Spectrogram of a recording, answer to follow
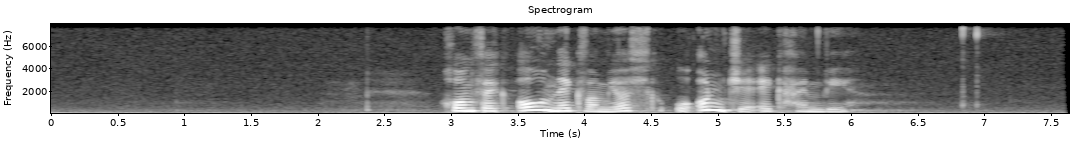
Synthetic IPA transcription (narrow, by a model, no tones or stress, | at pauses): hʊnfɛkolnɛkʋamjœl̥koːʔɔnt͡ʃəʔɛkhæɪmʋiː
